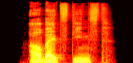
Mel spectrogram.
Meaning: 1. voluntary service 2. labor service
- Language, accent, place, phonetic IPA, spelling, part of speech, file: German, Germany, Berlin, [ˈaʁbaɪ̯t͡sˌdiːnst], Arbeitsdienst, noun, De-Arbeitsdienst.ogg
